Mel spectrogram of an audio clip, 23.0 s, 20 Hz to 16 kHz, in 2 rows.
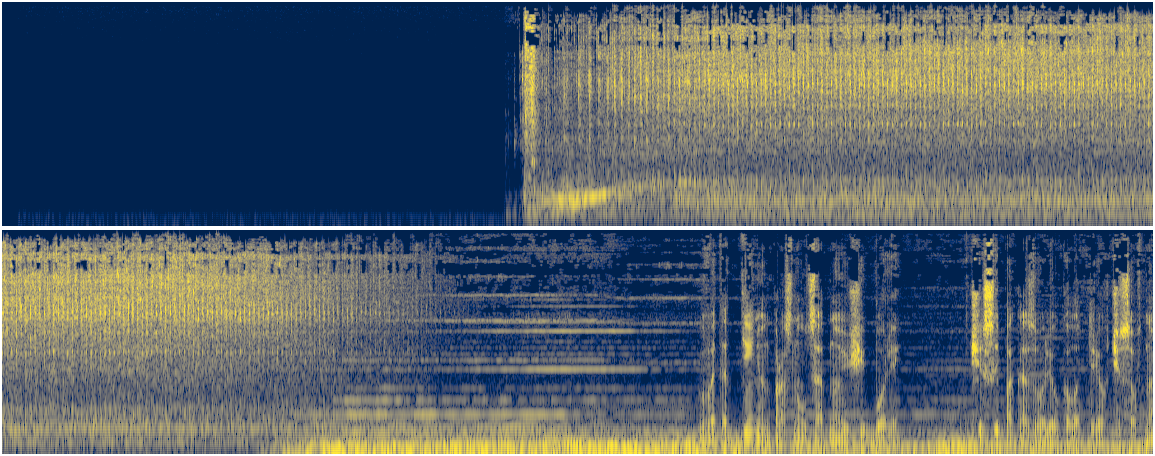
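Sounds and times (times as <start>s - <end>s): film projector motor whirring: 5.0s - 15.9s.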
